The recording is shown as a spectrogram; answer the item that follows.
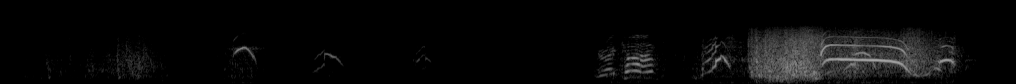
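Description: A high-pitched voice giving several short gliding cries, then a wavering call, and then a long, loud, high scream over a rush of noise near the end that drops in pitch as it stops.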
